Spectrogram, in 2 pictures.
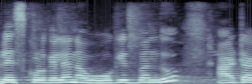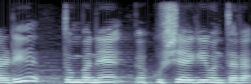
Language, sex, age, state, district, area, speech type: Kannada, female, 30-45, Karnataka, Chamarajanagar, rural, spontaneous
